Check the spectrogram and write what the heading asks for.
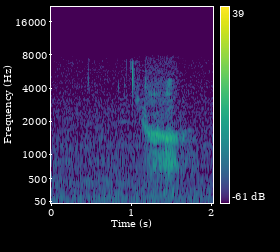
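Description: Near silence: room tone, with a faint whispered breath from the narrator about a second in.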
